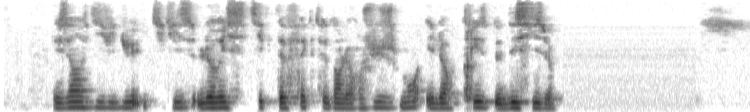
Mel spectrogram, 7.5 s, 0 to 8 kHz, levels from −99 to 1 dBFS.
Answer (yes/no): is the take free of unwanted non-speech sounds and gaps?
yes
